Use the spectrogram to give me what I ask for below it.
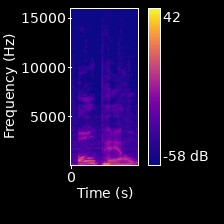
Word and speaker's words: Opal: I've been told that you pronounce it O like the letter O and then pale like he's a pale of mine. Opel, which is true. That's how they say the name in Opel, but they're pronouncing it wrong. But you can't What are you going to tell uh 65 people in Opal that they're not saying their town right?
